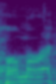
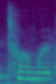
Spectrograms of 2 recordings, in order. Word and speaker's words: turmeric: Turmeric? Is that how you say it? I say turmeric. Some people drop the R and say turmeric.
